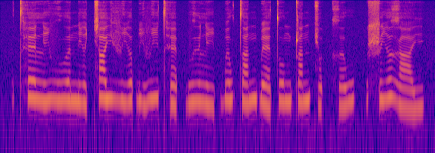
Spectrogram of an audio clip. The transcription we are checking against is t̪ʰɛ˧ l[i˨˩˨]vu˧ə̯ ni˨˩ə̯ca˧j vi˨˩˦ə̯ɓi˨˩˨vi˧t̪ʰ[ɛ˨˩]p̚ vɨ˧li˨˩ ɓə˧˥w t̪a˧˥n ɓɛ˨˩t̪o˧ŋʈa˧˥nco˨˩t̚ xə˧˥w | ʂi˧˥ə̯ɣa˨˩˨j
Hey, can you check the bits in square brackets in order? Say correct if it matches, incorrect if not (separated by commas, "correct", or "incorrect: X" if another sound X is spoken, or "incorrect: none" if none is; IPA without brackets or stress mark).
incorrect: i˧˥, correct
